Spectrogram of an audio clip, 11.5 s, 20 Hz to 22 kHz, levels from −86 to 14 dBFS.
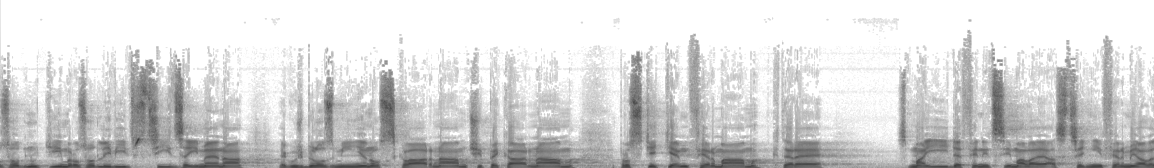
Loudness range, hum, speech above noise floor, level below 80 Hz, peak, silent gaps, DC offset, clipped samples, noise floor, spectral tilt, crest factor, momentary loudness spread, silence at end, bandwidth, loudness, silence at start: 2 LU; none; 28 dB; -56 dBFS; -4 dBFS; none; under 0.1%; under 0.1%; -47 dBFS; -4 dB/octave; 14 dB; 7 LU; 0 s; 17.5 kHz; -18 LUFS; 0 s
